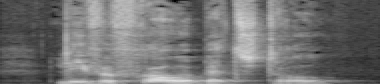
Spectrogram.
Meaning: sweet woodruff (Galium odoratum)
- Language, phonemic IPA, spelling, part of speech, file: Dutch, /livəvrɑu̯əˈbɛtstroː/, lievevrouwebedstro, noun, Nl-lievevrouwebedstro.ogg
